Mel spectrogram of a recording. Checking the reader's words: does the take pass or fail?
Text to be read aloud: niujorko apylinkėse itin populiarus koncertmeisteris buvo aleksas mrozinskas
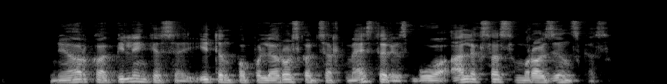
pass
